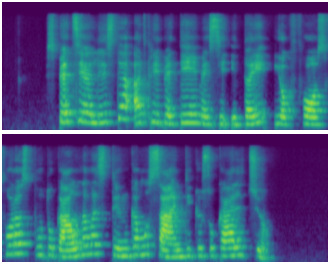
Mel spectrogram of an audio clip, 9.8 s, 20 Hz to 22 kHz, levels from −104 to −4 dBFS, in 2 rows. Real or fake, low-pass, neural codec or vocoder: fake; 14.4 kHz; autoencoder, 48 kHz, 128 numbers a frame, DAC-VAE, trained on Japanese speech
